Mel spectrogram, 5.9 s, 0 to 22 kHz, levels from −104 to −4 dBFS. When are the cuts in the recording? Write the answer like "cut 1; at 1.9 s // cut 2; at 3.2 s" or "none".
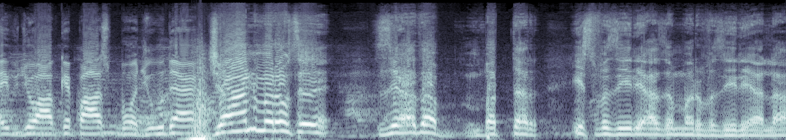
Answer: cut 1; at 1.5 s

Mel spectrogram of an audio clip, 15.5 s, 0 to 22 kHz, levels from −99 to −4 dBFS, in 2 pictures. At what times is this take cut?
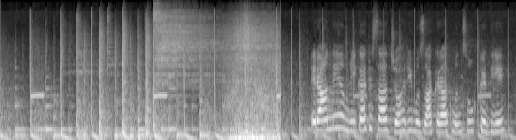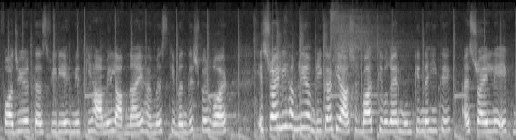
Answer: cut 1; at 3.5 s

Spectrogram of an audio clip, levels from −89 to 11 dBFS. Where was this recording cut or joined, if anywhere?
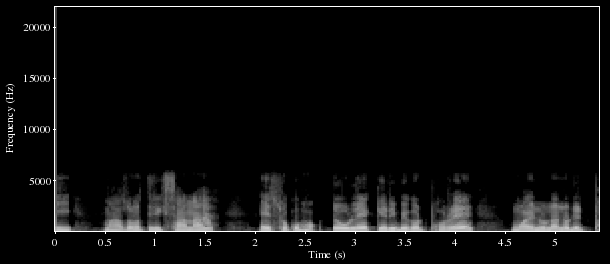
none

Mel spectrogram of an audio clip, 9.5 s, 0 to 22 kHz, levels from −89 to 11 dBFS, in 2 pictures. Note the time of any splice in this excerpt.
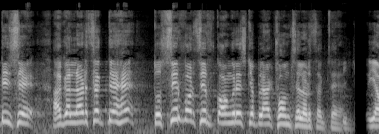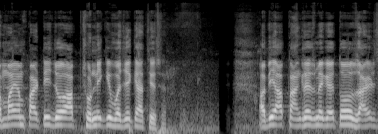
cut 1; at 4.5 s // cut 2; at 7.6 s

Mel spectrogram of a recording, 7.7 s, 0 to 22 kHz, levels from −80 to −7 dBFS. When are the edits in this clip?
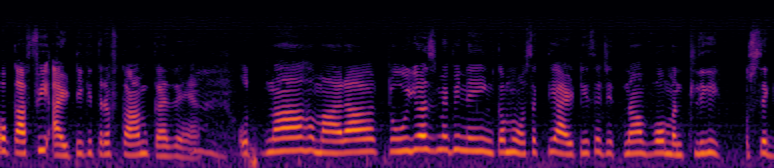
none

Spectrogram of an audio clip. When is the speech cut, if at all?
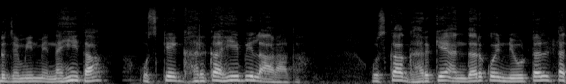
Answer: cut 1; at 1.3 s

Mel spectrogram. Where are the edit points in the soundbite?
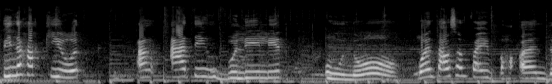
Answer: cut 1; at 4.0 s

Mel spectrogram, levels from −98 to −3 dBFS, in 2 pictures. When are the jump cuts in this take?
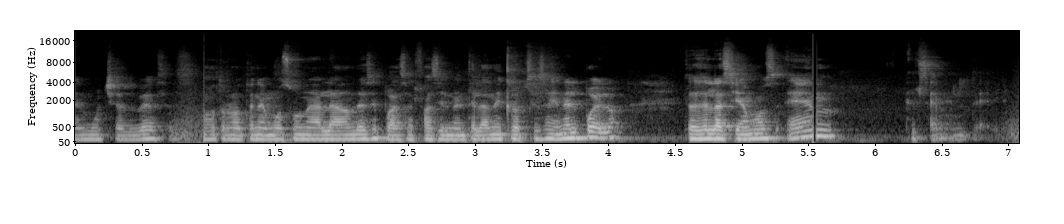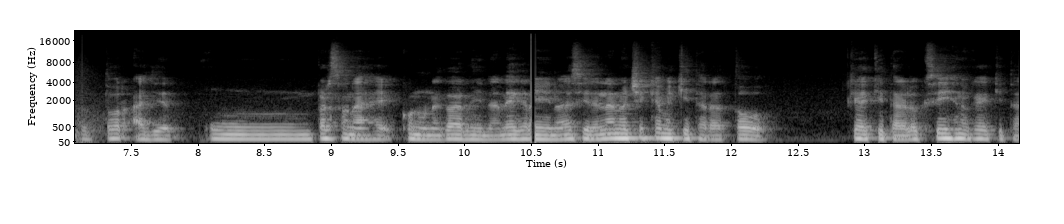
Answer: cut 1; at 1.1 s // cut 2; at 7.2 s // cut 3; at 10.5 s

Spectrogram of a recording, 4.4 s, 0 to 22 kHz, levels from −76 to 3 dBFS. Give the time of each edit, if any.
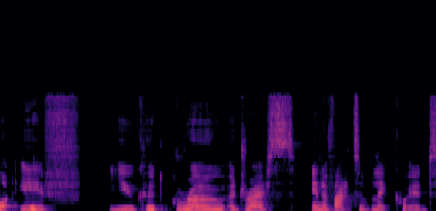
none

